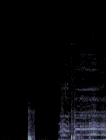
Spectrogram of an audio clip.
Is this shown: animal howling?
no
